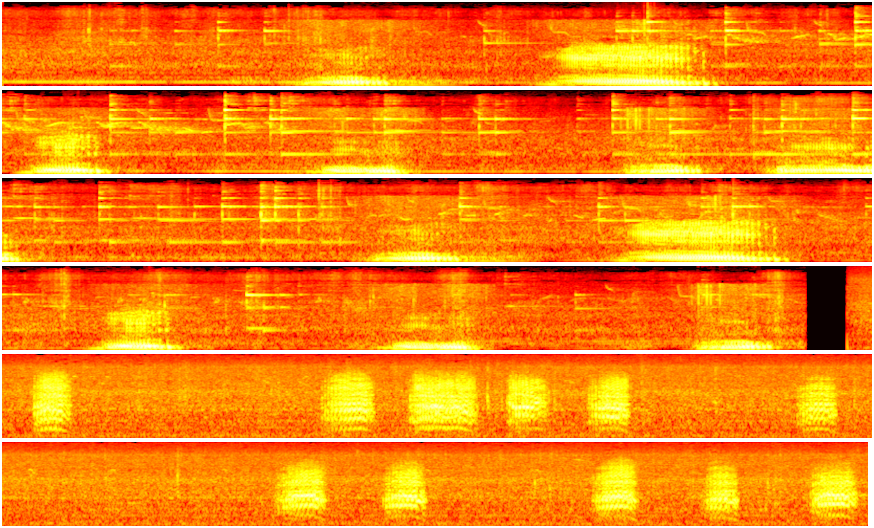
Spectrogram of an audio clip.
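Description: Cattle lowing in a long series of short calls that fall in pitch, over a steady ringing chime. About seventeen seconds in the sound cuts to a crow cawing in short bursts of several caws.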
